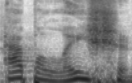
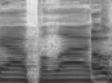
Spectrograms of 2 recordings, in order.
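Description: First: It is pronounced the way outsiders say it. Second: It is pronounced the way locals say it. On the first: The speaker sounds like someone not from the region. The speaker calls it wrong. "if you want to sound like a fool, you say Appalachian" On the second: The speaker sounds like a native of the region. The speaker calls it right. "if you want to sound like a native, you say Appalachian"

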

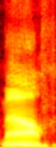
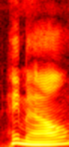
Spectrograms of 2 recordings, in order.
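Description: First: It is said in a low voice. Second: It is said in a high voice.

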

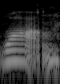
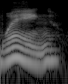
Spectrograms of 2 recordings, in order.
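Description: First: The vowel sounds like the one in 'song'. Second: The vowel sounds like the one in 'bang'. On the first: This form is closer to the Chinese original. "It's also correct to pronounce it as Wong" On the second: This is the form she has used her whole life. "you pronounce my name Wang, which is correct"

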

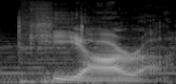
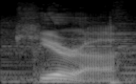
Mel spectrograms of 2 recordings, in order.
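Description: First: It starts with a K sound, three syllables. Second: It starts with a K sound, two syllables. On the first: This is how a foreign broadcaster said it. The speaker calls it wrong. "someone on Sky News pronounced it Kiara" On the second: This is how Irish people say it. The speaker calls it right. "the correct pronunciation, as lots of people from Ireland pointed out, it is Kira"

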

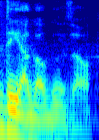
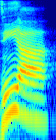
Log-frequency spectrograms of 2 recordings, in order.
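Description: First: It is muttered under the breath. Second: It is said in a normal voice.

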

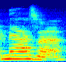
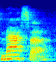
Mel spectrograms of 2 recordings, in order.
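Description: First: The middle consonant is a voiced z sound. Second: The middle consonant is a voiceless s sound. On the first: "so you voice it" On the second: "everyone else says NASA"

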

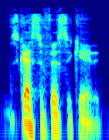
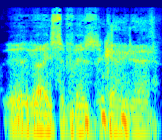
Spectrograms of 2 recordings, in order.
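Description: First: It is said in the speaker's ordinary voice. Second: It is said in a put-on character voice.

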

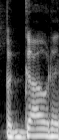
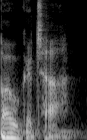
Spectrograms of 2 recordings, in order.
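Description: First: The name is said the local New Jersey way. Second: The name is said a different, non-local way. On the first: This is how the town's own residents say it. The speaker calls it right. "It's Bogota, New Jersey" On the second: This is not how the town's own residents say it. The speaker calls it wrong. "not Bogota"

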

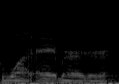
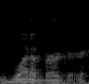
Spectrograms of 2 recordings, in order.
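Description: First: The words are stretched out slowly and separately. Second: The words are run together quickly as one. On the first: It exclaims about how good the burger is. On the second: It names the restaurant.

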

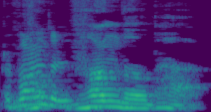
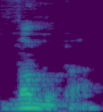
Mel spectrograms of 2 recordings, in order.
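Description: First: The name is said with a marked accent. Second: The name is said without a marked accent. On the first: "but with an accent" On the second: "Let's say it properly"

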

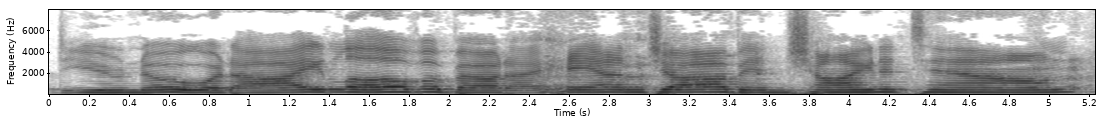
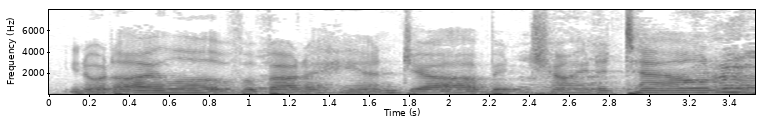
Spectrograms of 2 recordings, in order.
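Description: First: It is said at a louder volume. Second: It is said at a quieter volume.

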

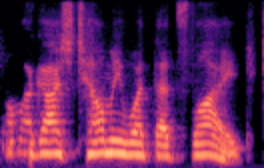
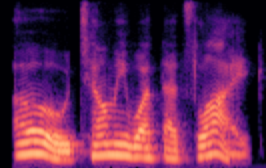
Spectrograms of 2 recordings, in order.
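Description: First: It sounds eager and interested, without pity. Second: It sounds dismal and pitying.

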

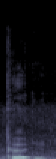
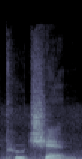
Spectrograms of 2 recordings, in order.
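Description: First: The middle consonant is a t sound. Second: The middle consonant is a ch sound. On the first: This is the original Russian family name. The speaker calls it right. "Putin's his name" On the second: This is how Japanese speakers would say it. The speaker calls it wrong. "there is no T sound in Japanese. It's a chin"

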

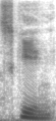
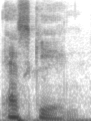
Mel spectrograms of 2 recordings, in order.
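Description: First: The word starts directly with the s sound. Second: The word starts with an extra e vowel. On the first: The speaker calls it wrong. "Not skiing" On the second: The speaker calls it right.

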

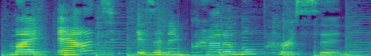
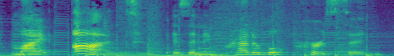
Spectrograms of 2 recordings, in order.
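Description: First: Aunt sounds exactly like the word ant. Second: Aunt has a vowel unlike the one in ant.

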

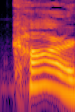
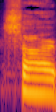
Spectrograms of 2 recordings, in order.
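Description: First: The word begins with a k sound. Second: The word begins with a ch sound. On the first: The speaker calls it wrong. "if you said – car, no one knew what you were saying" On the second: The speaker calls it right. "we said it char"

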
